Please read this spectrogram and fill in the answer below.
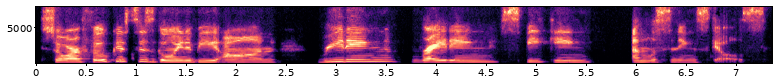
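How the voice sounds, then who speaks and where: A woman's voice: mid-range voice, animated, takes it slowly, no echo, poor audio. An American woman co-hosting an informal English lesson in a conversational teaching style. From Pennsylvania, USA.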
